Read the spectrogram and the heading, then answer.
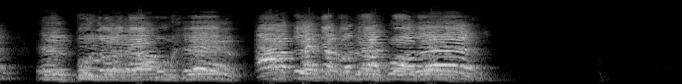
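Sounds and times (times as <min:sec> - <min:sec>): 
choir singing: 0:00.4 - 0:05.0.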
